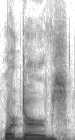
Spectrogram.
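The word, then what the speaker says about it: hors d'oeuvres: FIB that's stupid uh or derves it's an H did you know that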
